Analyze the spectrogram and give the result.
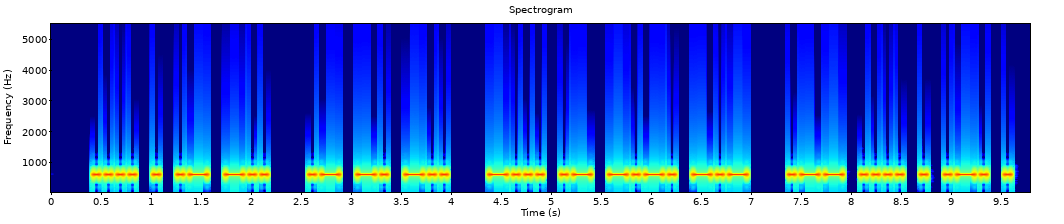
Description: Morse code, heard as a keyed tone, about 20 wpm, 600 Hz. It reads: HEAD AND BACK WHERE
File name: the old man and the sea part 2 20wpm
